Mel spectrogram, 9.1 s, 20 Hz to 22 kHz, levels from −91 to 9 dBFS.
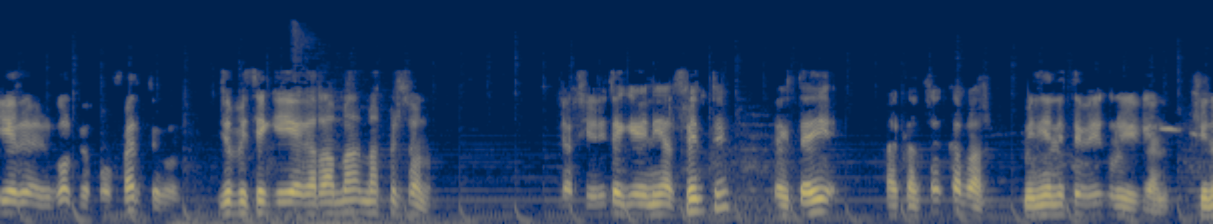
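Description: No technical faults can be heard anywhere in it.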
